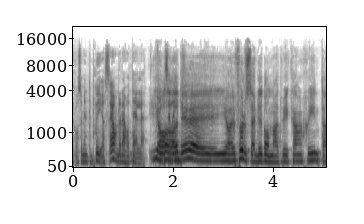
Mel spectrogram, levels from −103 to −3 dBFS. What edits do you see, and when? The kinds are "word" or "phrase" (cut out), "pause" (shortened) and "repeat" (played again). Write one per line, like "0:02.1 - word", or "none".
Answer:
0:02.2 - word
0:03.8 - word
